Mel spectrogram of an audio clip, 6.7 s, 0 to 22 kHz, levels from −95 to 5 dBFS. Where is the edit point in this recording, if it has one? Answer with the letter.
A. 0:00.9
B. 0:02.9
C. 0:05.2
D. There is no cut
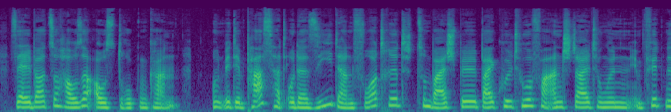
B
